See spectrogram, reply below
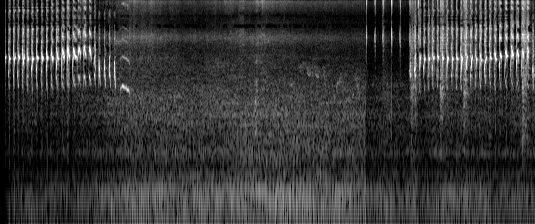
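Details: Greater green leafbird singing actively, its song filled with kingfisher imitations: rapid, evenly pulsed high trills with buzzy repeated notes for about two seconds, then a long quiet stretch with background hum, then the fast trilling resumes.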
